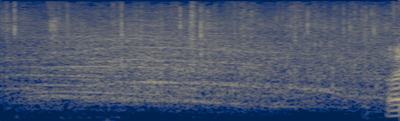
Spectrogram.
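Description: Faint, steady crowd murmur in a basketball arena during live play.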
